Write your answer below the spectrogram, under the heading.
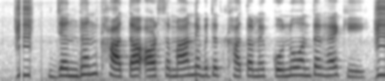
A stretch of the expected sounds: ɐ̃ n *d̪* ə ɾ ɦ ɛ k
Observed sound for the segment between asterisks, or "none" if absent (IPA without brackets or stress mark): t̪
